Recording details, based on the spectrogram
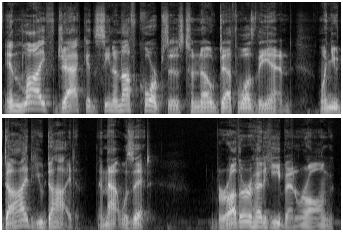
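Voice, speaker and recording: Animated male storyteller reading mystery fiction. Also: medium pitch, measured pace. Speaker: actor reading an audiobook-style story. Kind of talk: dramatic scripted narration of hard-boiled ghost mystery.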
